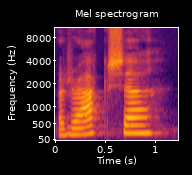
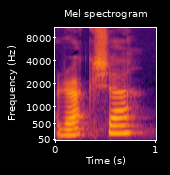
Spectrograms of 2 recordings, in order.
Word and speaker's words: Raksha: Today's mantra is Raksha Kali or Raksha Kali. It's spelled R-A-K-S-H-A. And I think you can either pronounce it Rak or Ruk.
